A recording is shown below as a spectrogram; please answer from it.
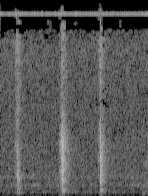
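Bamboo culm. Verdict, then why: Young. A young bamboo culm is struck, giving three short, dull knocks that die away almost at once with no clear ring. The flat "blep" sound marks the culm as young rather than mature.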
